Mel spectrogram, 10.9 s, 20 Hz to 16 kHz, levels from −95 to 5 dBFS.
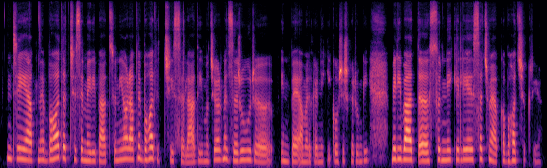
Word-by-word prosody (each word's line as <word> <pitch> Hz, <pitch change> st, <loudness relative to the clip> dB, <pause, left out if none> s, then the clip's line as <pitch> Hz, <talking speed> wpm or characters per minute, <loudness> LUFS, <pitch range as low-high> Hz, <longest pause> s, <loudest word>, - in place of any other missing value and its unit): जी, 230 Hz, -1 st, 0 dB
आपने 205 Hz, 0 st, 0 dB
बहुत 240 Hz, +4 st, +4 dB
अच्छे 235 Hz, -2 st, -2 dB
से 215 Hz, +1 st, +2 dB
मेरी 190 Hz, -2 st, -2 dB
बात 170 Hz, 0 st, 0 dB
सुनी 200 Hz, +2 st, -5 dB
और 230 Hz, 0 st, +2 dB
आपने 220 Hz, +3 st, +2 dB
बहुत 240 Hz, +2 st, +3 dB
अच्छी 190 Hz, -1 st, -2 dB
सलाह 155 Hz, -3 st, -2 dB
दी 180 Hz, +2 st, -11 dB
मुझे 175 Hz, +4 st, -4 dB
और 215 Hz, 0 st, -1 dB
मैं 230 Hz, -, -2 dB
ज़रूर 200 Hz, 0 st, -2 dB
अ, 160 Hz, -2 st, -4 dB, 0.2 s
इनपे 175 Hz, -2 st, -4 dB
अमल 160 Hz, 0 st, -3 dB
करने 165 Hz, 0 st, -9 dB
की 160 Hz, -, -17 dB
कोशिश 175 Hz, -1 st, +4 dB
करूँगी। 175 Hz, +3 st, -11 dB, 0.5 s
मेरी 225 Hz, 0 st, +2 dB
बात 210 Hz, -3 st, +7 dB
अ, 180 Hz, 0 st, +6 dB
सुनने 210 Hz, -1 st, -2 dB
के 215 Hz, +1 st, -4 dB
लिए 215 Hz, +1 st, +1 dB
सच 225 Hz, -1 st, 0 dB
में 195 Hz, -, 0 dB
आपका 165 Hz, +3 st, -4 dB
बहुत 195 Hz, +1 st, -1 dB
शुक्रिया। 165 Hz, -4 st, -5 dB
200 Hz, 195 wpm, -22 LUFS, 175-215 Hz, 0.5 s, बात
